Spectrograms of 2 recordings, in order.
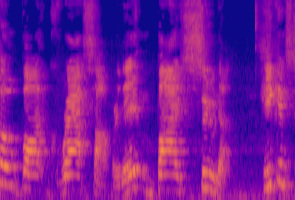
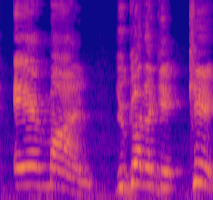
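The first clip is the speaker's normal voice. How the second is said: slow, drawn-out fake Brazilian accent; 4 semitones higher than usual. Imitating a Tekken fighter's line: Eddie Gordo voice. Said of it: "That is not Brazilian".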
